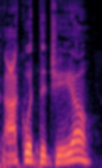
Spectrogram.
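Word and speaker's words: Acqua di Giò: I think the Aqua di Gio is a very safe play. I mean, it goes right in. – Okay. Watt, let me step in here. It's Aqua di Gio.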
